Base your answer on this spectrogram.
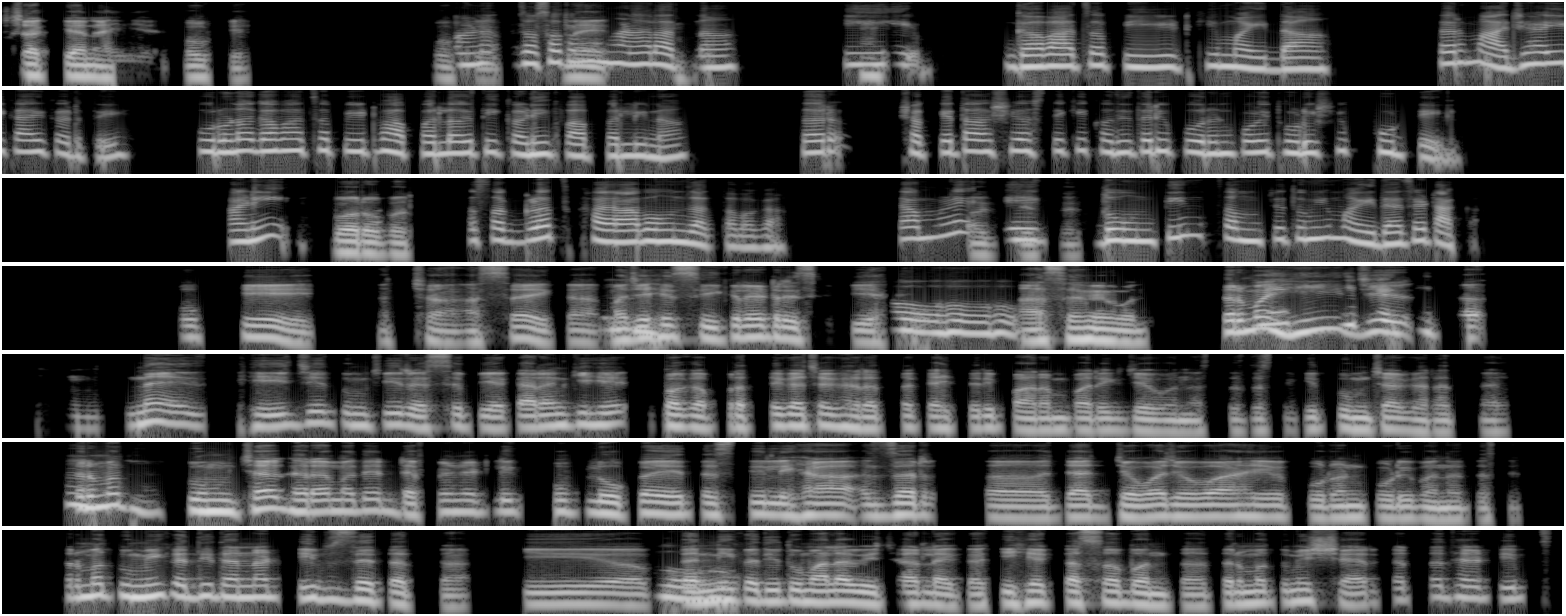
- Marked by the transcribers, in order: other background noise; tapping; other noise; unintelligible speech; in English: "डेफिनिटली"; in English: "शेअर"
- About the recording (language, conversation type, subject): Marathi, podcast, तुमच्या घरच्या खास पारंपरिक जेवणाबद्दल तुम्हाला काय आठवतं?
